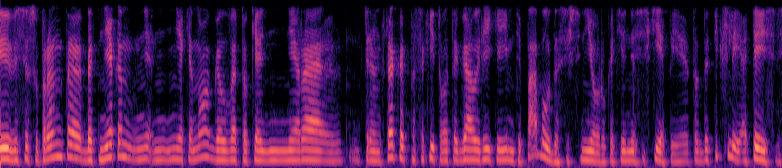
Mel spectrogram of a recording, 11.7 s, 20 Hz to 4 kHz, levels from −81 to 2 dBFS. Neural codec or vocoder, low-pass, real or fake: none; 3.6 kHz; real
